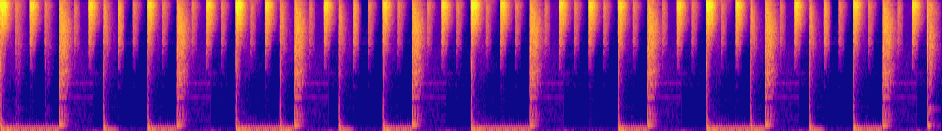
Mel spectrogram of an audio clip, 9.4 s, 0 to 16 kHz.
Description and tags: Stezzer 102 Break 3
This is another break I made in Jeskola Buzz, from a variety of free percussive hit samples. There are 4 back to back breaks that differ slightly for variety.
102, 102bpm, 808, bass, beat, beats, break, breakbeat, club, dance, drum, hip, hop, infoatstezzerdotcom, kick, loop, samples, stezzer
